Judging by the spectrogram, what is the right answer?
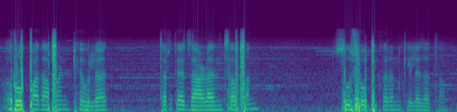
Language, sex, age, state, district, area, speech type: Marathi, male, 45-60, Maharashtra, Nagpur, urban, spontaneous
